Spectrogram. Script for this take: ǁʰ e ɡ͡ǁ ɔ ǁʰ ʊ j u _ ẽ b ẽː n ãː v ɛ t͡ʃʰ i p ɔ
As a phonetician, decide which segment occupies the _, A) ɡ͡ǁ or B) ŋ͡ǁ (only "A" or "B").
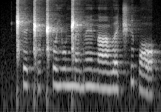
B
